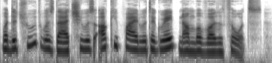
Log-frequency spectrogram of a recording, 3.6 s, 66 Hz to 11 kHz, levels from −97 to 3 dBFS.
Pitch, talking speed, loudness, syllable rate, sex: 200 Hz, 245 wpm, -17 LUFS, 5.6 syllables/s, female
